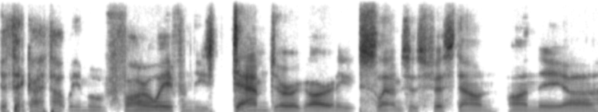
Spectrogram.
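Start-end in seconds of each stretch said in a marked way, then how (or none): 0.0-3.3 put-on frustrated character voice, faster. Narrator voices Barmrick answering Dothra at the bar: frustrated Barmrick voice. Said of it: "clearly frustrated".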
